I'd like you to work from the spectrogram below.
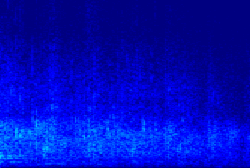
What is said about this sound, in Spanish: En esta mañana, denme un gloria a Dios. Aplaudan fuerte, dime un fuerte amén.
